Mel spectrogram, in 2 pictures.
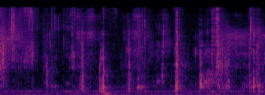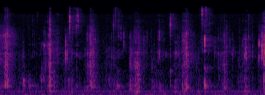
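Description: Close-miked chewing of a bite of toasted sandwich with crispy fried chicken, bacon and onion rings: many small, quick crunches and clicks, fairly faint.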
